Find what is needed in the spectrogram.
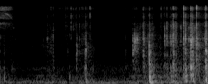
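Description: Tarot deck being shuffled by hand: quiet at first, then a rapid papery clatter of cards starting about one and a half seconds in.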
